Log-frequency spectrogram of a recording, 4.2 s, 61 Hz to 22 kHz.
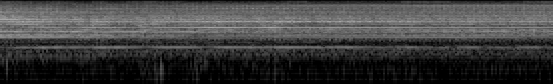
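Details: Eco-Worthy solar sun tracker actuator, no panels fitted, travelling from full west to full east (about 30-34 seconds) during setup timing: steady high motor whine with constant pitch and even level, no grinding or clicking; normal operation.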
